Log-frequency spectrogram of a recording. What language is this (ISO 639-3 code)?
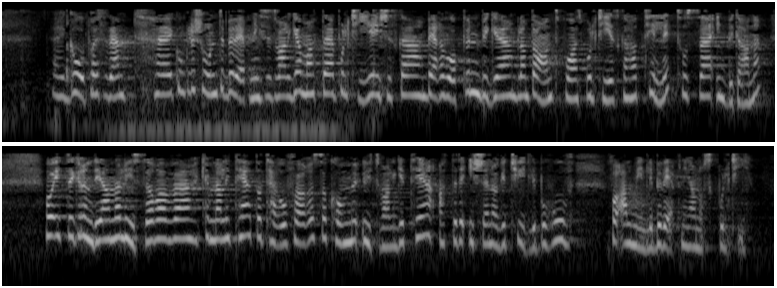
nno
